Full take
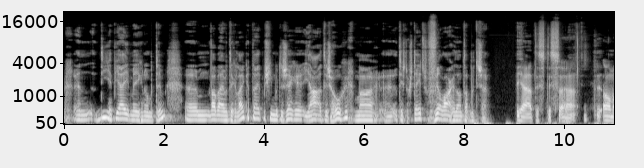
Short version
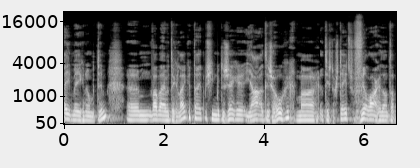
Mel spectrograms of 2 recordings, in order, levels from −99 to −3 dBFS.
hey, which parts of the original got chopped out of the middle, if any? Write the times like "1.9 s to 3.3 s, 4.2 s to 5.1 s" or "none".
6.3 s to 6.6 s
